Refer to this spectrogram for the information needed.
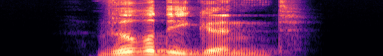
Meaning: present participle of würdigen
- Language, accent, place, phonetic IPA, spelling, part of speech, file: German, Germany, Berlin, [ˈvʏʁdɪɡn̩t], würdigend, verb, De-würdigend.ogg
